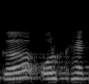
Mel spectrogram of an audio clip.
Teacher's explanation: दोनों ही स्पर्श व्यंजन है, कंठे है और अघोष ध्वनियां हैं। दोनों की ये तो खासियत समान है, यानी स्पर्श में भी ये समान उच्चारण में है, कंठ से बोले जाते हैं, कंठे भी हैं, और इसके साथ साथ अघोष भी है ये ध्वनियां।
